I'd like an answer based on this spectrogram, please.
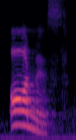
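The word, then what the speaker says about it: honest: आ रहा है एच है साइलेंट हम इसको नेस्ट तो नहीं कह रहे यस क्या कह रहे हैं ऑनेस्ट भले ही एच आ रहा है हम बोल उसको ऑनेस्ट रहे क्योंकि एच साइलेंट है अब एच साइलेंट है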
